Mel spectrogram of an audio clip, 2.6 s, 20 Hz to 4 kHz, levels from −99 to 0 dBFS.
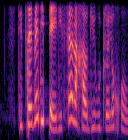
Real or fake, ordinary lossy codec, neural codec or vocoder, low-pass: real; Opus, 64 kbps; none; 3.6 kHz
